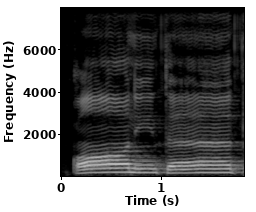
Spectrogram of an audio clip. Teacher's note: قاف کے اوپر کھڑا زبر ہے، موٹا ادا کریں گے، کھڑا زبر کو ایک انداز میں کھینچیں گے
